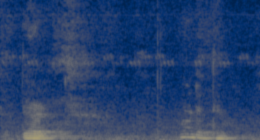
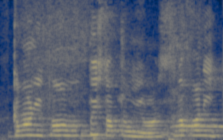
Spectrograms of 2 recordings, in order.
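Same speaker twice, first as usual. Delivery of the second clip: high, raised pleading protest; panicked scolding; 13 semitones higher, 4 dB louder, faster than usual. Acted. Engine telling a friend it's not funny, panicked. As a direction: plead shrilly for it to end.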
